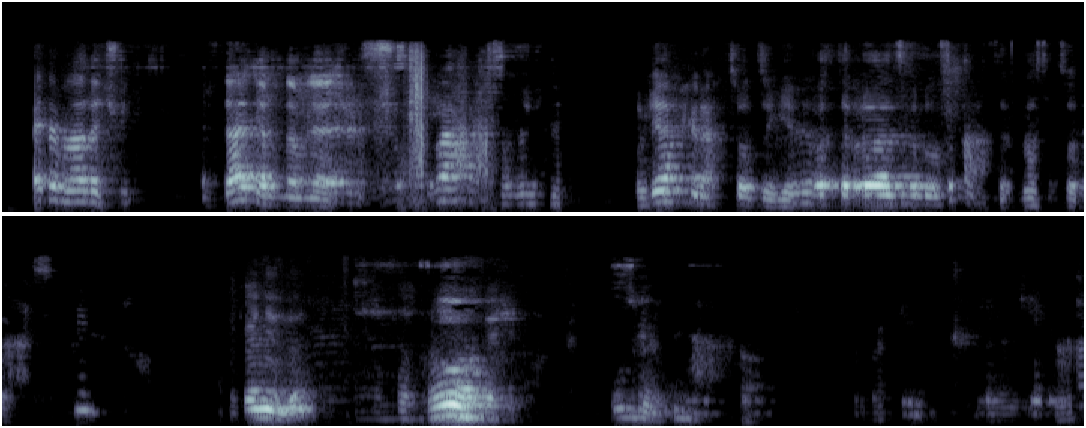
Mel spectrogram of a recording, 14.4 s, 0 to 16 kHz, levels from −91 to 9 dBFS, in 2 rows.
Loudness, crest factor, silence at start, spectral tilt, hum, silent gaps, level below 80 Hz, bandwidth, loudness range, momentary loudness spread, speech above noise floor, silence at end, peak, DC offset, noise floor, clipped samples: -23 LUFS; 24 dB; 0.2 s; -5 dB/octave; none; 4.09-4.18 s, 7.59-7.64 s, 8.42-8.65 s, 12.41-12.47 s, 12.53-12.89 s, 13.14-13.19 s; -76 dBFS; 8.2 kHz; 9 LU; 26 LU; 56 dB; 0.3 s; -2 dBFS; under 0.1%; -79 dBFS; under 0.1%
